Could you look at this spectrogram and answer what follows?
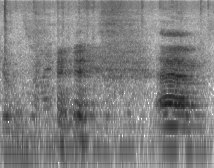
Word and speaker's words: Siobhan: Something like that, Siobhan.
